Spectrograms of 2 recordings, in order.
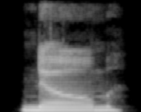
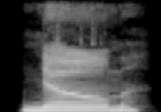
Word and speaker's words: gnome: now long vowel here gnome gnome silent letter G if there is n over there 18 18 do you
